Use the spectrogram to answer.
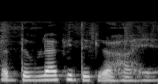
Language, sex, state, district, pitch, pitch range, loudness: Hindi, female, Bihar, Darbhanga, 185 Hz, 175-205 Hz, -17 LUFS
